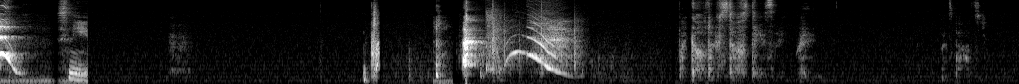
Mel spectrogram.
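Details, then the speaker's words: A sneeze, then quiet speech and breathy vocal sounds, with another soft sneeze later, in a sneezing compilation. "And then when I have literally been sick all week. I just can't stop sneezing."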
